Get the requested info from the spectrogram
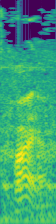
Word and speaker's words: Paea: I've just told you my name is Pia. – Pia, okay, yeah. So how do I spell that? – P-A-E-A. – P-A-E-A.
